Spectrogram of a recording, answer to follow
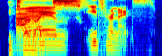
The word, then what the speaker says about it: Eternights: Is that how you pronounce it? That game looks cool. Eternights.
